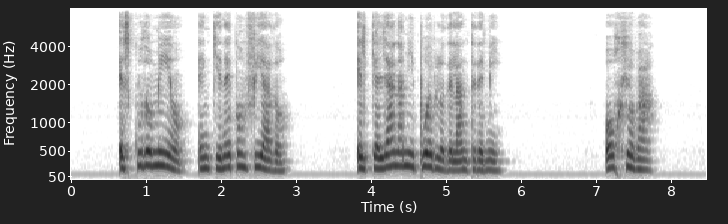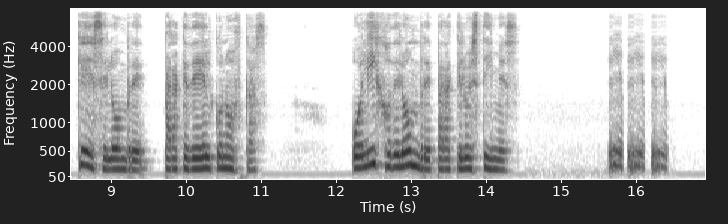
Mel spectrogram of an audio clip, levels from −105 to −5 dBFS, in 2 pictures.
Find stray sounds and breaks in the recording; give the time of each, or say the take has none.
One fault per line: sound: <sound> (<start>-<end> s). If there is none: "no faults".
sound: laugh (15.6-16.4 s)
